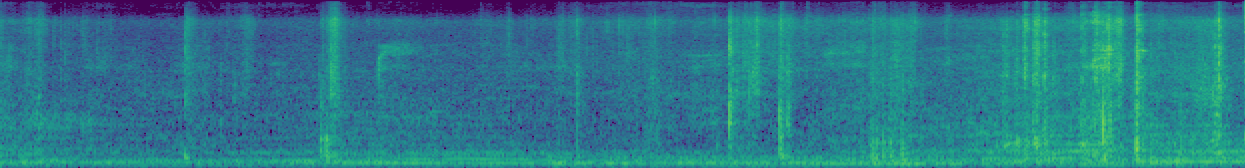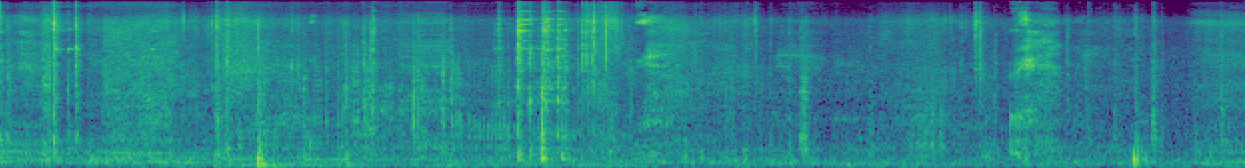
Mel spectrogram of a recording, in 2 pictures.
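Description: Scattered clicks, knocks and rustling from handling the interior engine cover of a Hyundai Coaster minibus as it is moved and lifted, with a cluster of sharp clicks a little past the middle, over a faint steady low hum.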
